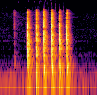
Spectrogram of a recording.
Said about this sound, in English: ill fitting hat knocks hesitantly on the rustic home the stone door somehow being covered in dust.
